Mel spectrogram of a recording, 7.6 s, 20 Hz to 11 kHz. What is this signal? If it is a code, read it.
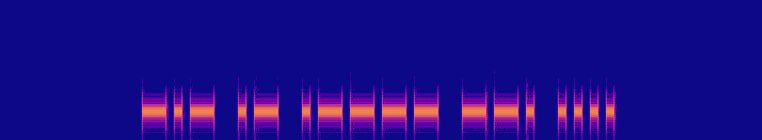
Morse code, heard as a keyed tone, about 15 wpm, 700 Hz. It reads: KA1GH
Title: USA Call Signs - 5 Characters - Repeated 3x - 15wpm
